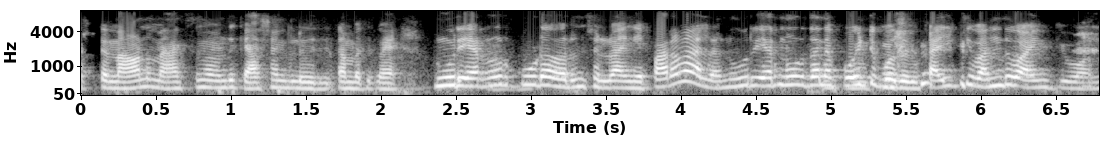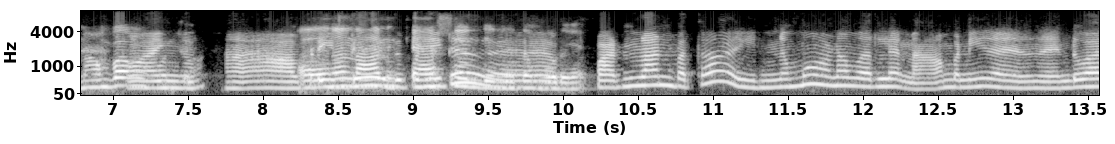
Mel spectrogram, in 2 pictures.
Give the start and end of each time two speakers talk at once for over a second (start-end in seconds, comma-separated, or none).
none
